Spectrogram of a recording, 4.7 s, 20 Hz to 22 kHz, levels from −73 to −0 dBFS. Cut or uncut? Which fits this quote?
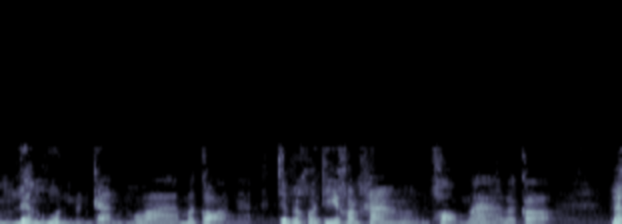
cut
